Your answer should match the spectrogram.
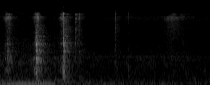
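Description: Small metal screws and a small screwdriver clicking as the screws are taken out of a hard drive's cover: three sharp clicks in the first second, then a few faint ticks.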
